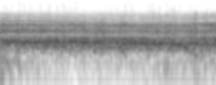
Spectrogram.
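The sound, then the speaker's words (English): A crowd cheers and whoops at a political speech in a sustained, dense roar. It holds a steady level for nearly three seconds, without breaking into separate shouts. “I mean, listen to those cheers.”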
